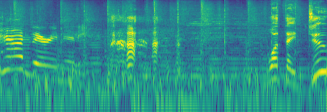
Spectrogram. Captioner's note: chuckling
